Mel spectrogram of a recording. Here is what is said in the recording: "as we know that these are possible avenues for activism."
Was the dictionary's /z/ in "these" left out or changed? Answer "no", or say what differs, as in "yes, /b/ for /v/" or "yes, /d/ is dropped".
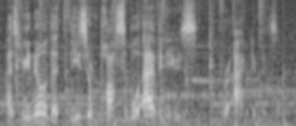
no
